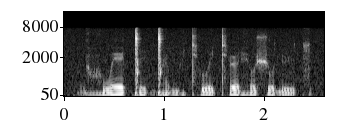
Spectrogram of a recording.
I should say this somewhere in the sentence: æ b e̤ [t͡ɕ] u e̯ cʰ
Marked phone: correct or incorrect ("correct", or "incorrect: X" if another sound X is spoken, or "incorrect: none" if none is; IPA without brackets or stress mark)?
incorrect: cʰ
